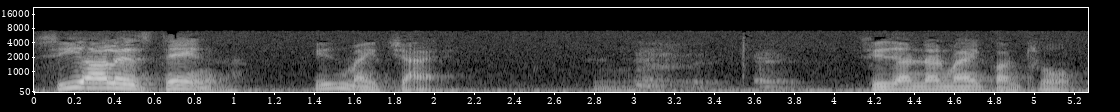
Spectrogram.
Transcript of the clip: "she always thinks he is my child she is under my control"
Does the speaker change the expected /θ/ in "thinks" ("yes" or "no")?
yes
